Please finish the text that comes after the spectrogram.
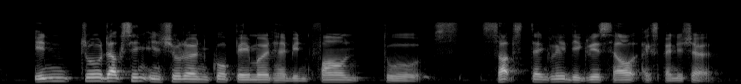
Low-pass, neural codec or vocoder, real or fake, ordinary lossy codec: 7.2 kHz; none; real; none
